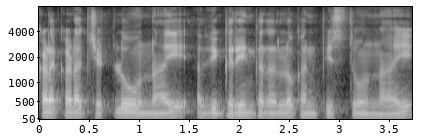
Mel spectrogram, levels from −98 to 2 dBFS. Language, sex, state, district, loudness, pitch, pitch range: Telugu, male, Andhra Pradesh, Visakhapatnam, -21 LUFS, 105 Hz, 100-110 Hz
